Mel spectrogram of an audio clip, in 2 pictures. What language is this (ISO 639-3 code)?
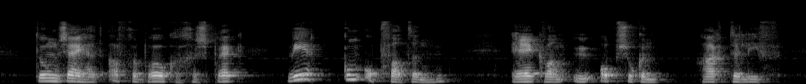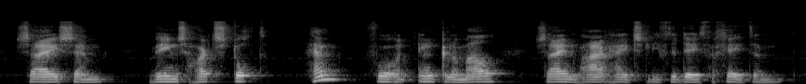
nld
